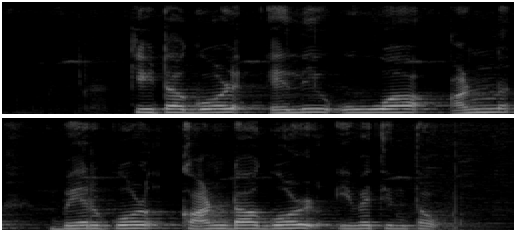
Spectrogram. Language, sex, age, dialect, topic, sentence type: Kannada, male, 31-35, Northeastern, agriculture, statement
